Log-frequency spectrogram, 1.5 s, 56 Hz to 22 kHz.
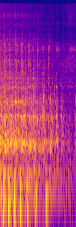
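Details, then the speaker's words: Bajaj Chetak 4-stroke scooter after faulty CDI replaced, running over 10 minutes then revved; quick, even firing pulses fading smoothly as revs drop, no knock or misfire; healthy running. "कोई प्रॉब्लम नहीं है, रेस करने पे भी कोई नॉकिंग, कोई मिसफायर कुछ भी नहीं हो रहा है।"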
